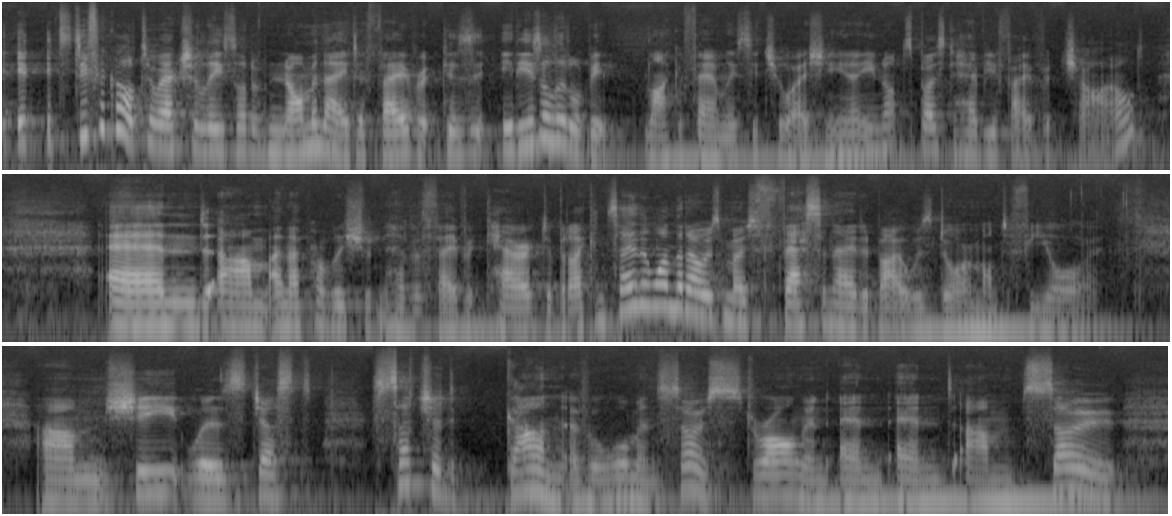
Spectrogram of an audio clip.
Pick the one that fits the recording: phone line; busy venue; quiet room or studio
busy venue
